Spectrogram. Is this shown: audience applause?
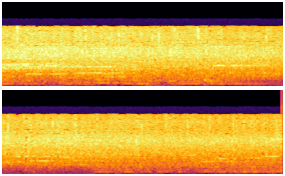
yes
